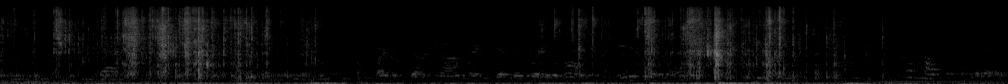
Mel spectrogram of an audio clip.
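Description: Foil trading-card packs crinkling as they are flipped through and sorted by hand, in two bouts: about half a second in and again around six seconds in.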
